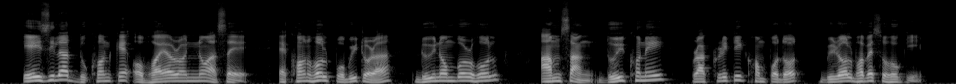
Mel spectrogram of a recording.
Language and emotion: Assamese, neutral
